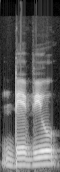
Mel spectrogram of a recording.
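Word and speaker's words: debut: Who made her डेब्यू speech, देखो इसके pronunciation पे आप ध्यान देना, इसको डिबेट नहीं पढ़ेंगे, इसको बोलेंगे डेब्यू।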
